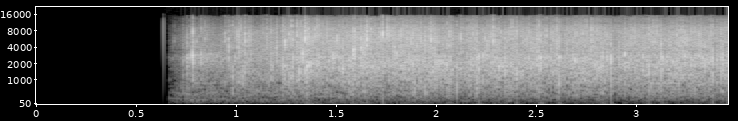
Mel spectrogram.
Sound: applause

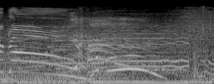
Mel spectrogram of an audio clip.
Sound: cheering

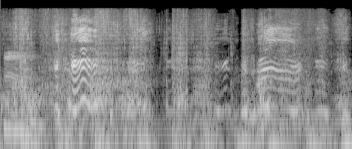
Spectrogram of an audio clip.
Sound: gasps, whimpering; whimpering continues

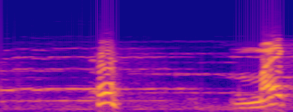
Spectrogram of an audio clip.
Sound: scoffs

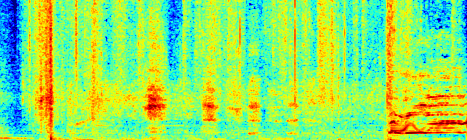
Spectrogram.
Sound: panting heavily

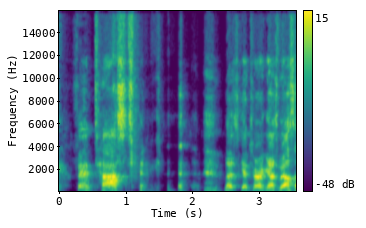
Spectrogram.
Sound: laughs

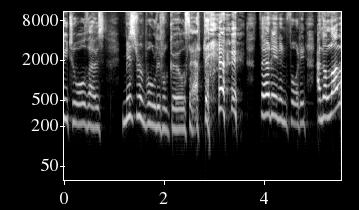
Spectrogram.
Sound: laughing

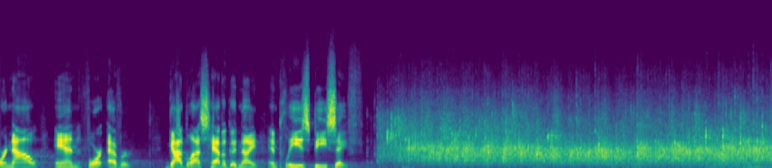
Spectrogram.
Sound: applause

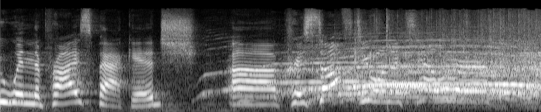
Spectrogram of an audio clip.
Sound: cheers and applause

